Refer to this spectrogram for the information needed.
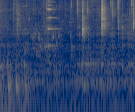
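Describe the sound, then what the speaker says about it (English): Water runs from a tap into a container, a soft splashing stream with a few brighter drips and splashes near the end, close by and fairly quiet. "we'll fill that up with water"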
